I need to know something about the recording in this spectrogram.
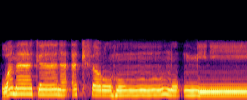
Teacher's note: الإدغام الشفوي المتماثل في قوله تعالى وما كان أكثرهم مؤمنين تدغم الميمان الساكنة والمتحركة مع بعضهما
